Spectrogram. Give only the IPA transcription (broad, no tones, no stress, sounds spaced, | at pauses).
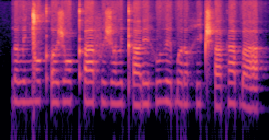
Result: ɾ ʌ l e ŋ͡ǀ ɔ kʼ ʌ ʒ ɔ kʼ a f ɪ ʒ ʌ l ɪ kʼ a ɾ e h u ð ɪ ɓ ʌ ɾ ʌ h i t͡ʃʼ a k a ɓ a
